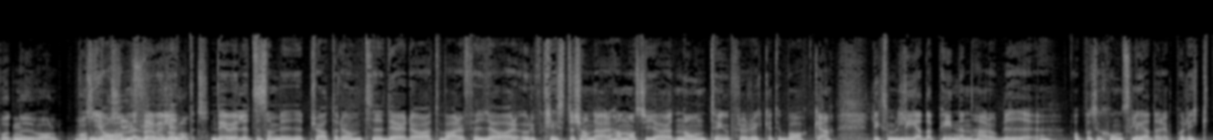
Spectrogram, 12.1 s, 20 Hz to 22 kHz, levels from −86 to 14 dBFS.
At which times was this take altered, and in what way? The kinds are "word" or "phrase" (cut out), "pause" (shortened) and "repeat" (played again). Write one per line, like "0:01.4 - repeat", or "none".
none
